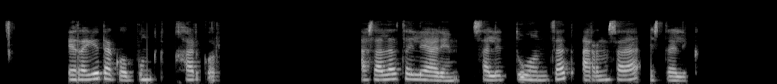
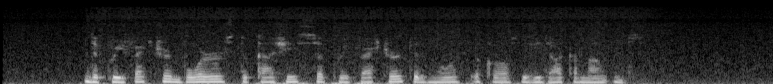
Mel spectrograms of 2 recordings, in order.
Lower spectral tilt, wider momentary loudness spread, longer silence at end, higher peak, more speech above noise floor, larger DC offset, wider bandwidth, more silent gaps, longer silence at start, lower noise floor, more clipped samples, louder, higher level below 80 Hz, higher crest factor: second, -3.5 dB/octave vs -8.5 dB/octave; about the same, 11 LU vs 9 LU; second, 0.8 s vs 1.3 s; about the same, -4 dBFS vs -2 dBFS; first, over 69 dB vs 28 dB; neither; second, 8.4 kHz vs 15.5 kHz; first, 0.21-0.67 s, 2.26-2.31 s, 2.48-3.60 s, 4.64-4.72 s, 5.10-5.15 s, 6.43-6.49 s vs none; about the same, 0.05 s vs 0.1 s; first, under -90 dBFS vs -45 dBFS; neither; about the same, -21 LUFS vs -19 LUFS; second, -66 dBFS vs -36 dBFS; about the same, 18 dB vs 16 dB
